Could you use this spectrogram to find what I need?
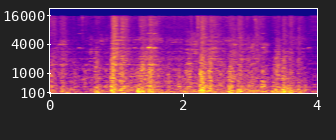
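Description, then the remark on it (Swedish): A train rolls steadily along the rails from Tbilisi, Georgia, on toward Baku, its low rumble broken by rhythmic clicks and knocks from the wheels at the joints, fairly loud throughout, with no voices. “Från Tbilisi så rullar sedan tåget vidare ner mot Baku i Kaspiska havet.”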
